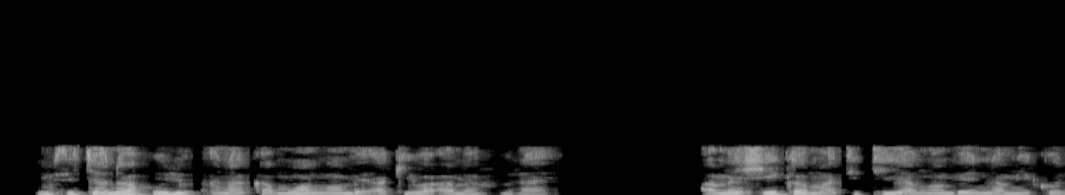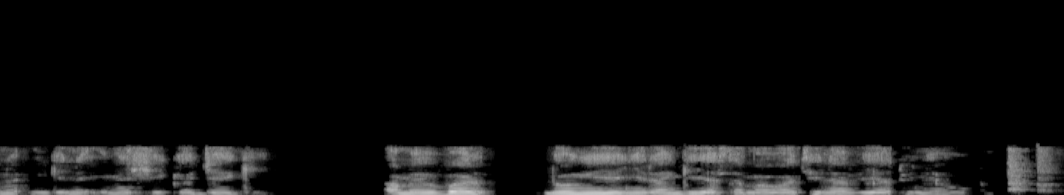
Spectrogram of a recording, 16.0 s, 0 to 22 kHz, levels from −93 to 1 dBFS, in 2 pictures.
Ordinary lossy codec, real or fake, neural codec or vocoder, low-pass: AAC, 24 kbps; real; none; 5.4 kHz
